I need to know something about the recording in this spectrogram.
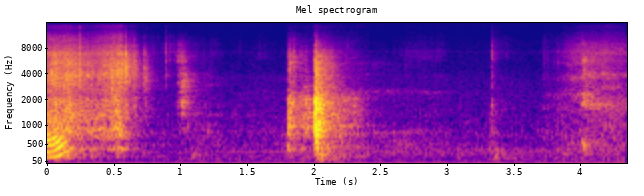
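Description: Loaf of bread dough on parchment being slid off a peel onto a metal cookie sheet in an oven: a brief rustling scrape of paper, then a single sharp knock on the metal about two seconds in.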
